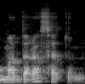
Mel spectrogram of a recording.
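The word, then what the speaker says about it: مدرسة: mot madrasaton signifie école pour le prononcer on va produire quatre sons on a mad après on a ra après sa après t du coup il y a quatre sons Mad RA sa t je répète encore lentement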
